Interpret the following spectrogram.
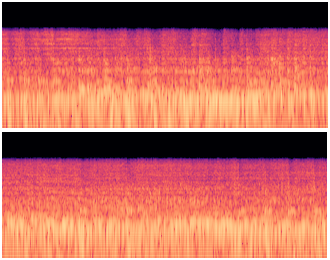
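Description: Fast jazz drum-kit feature with busy bass drum and snare and the band playing under it, played back from a vinyl record.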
